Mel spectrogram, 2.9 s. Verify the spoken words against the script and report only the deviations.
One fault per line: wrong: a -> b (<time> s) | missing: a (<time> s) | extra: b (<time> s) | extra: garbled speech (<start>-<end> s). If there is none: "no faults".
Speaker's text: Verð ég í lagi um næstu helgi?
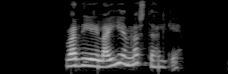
no faults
